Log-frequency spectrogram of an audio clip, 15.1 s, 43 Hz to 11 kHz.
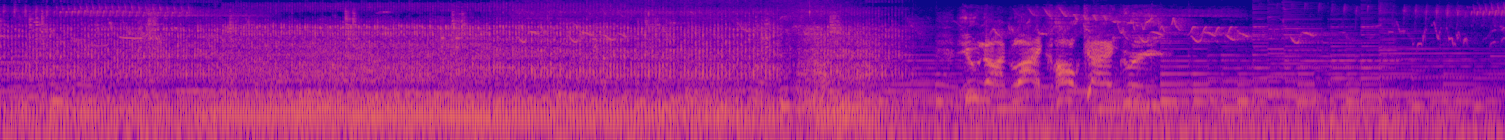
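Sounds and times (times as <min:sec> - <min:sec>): motor idling hum: 0:00.0 - 0:15.0.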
